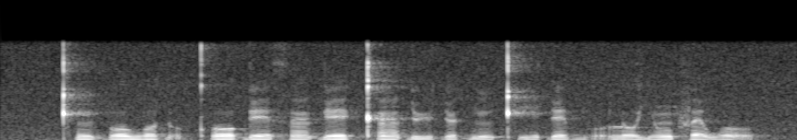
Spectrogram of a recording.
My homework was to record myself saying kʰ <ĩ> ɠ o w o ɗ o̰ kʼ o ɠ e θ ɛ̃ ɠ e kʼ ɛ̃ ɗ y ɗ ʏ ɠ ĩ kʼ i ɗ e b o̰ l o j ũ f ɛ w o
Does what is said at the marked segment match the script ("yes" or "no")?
yes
